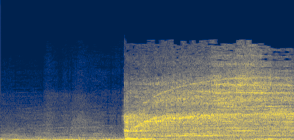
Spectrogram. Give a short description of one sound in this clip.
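A circular saw whines as it cuts through a board.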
